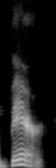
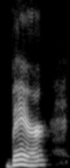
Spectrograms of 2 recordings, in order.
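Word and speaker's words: Baer: not to be missed Jane's last name is pronounced phonetically bear she was our friend Dale bases that's bare and his wife she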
